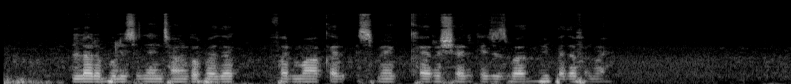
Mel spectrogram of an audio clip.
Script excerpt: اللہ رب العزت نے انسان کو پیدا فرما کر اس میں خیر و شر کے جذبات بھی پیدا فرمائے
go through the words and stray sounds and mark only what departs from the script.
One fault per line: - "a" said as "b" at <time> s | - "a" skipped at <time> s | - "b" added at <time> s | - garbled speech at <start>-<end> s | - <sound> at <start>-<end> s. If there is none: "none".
none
